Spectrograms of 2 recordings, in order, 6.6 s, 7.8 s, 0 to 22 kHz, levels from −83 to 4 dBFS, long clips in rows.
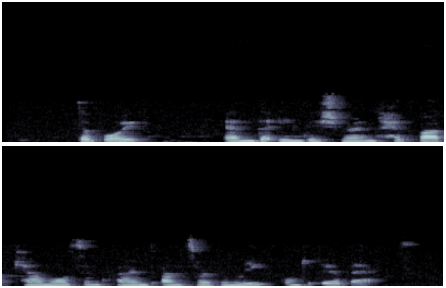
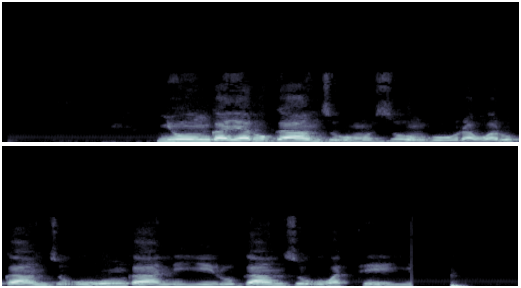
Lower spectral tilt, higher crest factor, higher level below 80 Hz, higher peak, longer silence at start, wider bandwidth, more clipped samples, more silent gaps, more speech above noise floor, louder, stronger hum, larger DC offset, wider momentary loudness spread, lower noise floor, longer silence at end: second, -5 dB/octave vs -7.5 dB/octave; about the same, 20 dB vs 16 dB; second, -72 dBFS vs -50 dBFS; second, -6 dBFS vs -2 dBFS; second, 0.55 s vs 1.15 s; about the same, 7.6 kHz vs 7.2 kHz; neither; neither; second, 43 dB vs 56 dB; second, -26 LUFS vs -16 LUFS; neither; neither; second, 12 LU vs 17 LU; second, -68 dBFS vs -72 dBFS; about the same, 0.5 s vs 0.45 s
